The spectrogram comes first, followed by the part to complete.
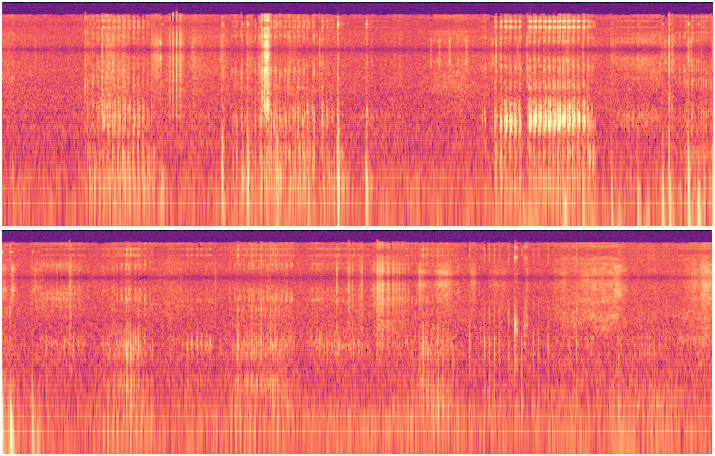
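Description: British Shorthair cat purring close to the microphone while being stroked, with a few sharp knocks as it nuzzles right up to the camera.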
